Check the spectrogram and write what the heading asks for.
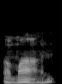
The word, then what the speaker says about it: Ahman: It's 2 syllables, bro. He called me. He go from saying that my name is hard to say in 2 syllables, Ahman.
